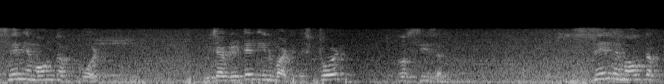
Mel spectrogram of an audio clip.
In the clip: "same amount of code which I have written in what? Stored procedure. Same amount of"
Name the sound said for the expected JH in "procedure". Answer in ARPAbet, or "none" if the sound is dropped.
Z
